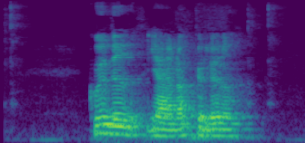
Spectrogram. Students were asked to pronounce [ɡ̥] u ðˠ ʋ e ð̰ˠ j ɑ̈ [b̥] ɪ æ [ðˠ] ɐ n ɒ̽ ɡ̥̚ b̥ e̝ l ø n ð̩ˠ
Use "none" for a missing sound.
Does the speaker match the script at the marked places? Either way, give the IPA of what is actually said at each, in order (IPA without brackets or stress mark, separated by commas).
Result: ɡ̥, none, none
